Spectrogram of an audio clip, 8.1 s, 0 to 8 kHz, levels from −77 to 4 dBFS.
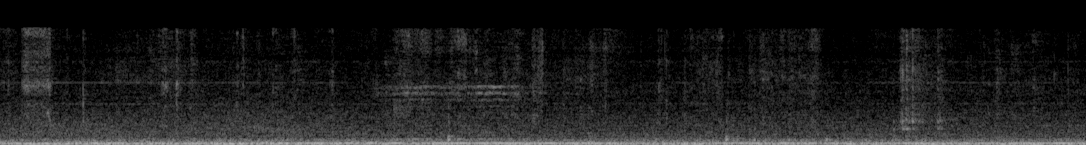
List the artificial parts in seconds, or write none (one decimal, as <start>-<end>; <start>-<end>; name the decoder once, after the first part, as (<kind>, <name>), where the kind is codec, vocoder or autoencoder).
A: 3.7-7.2 (vocoder, BigVGAN v2)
